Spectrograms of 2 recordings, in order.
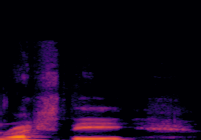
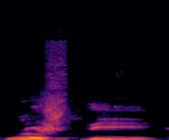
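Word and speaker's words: Rushdie: launched with Salman Rashi who we learned I was mispronouncing his name all this time it is rushi and he made a point to correct me so now you all know that we've been all saying it wrong Salman rushi is what he would like us to say but S I will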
